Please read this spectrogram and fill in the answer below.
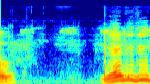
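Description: A man's voice at the very start and again from about halfway on, over insects chirping in short, high-pitched bursts that repeat about every half second.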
